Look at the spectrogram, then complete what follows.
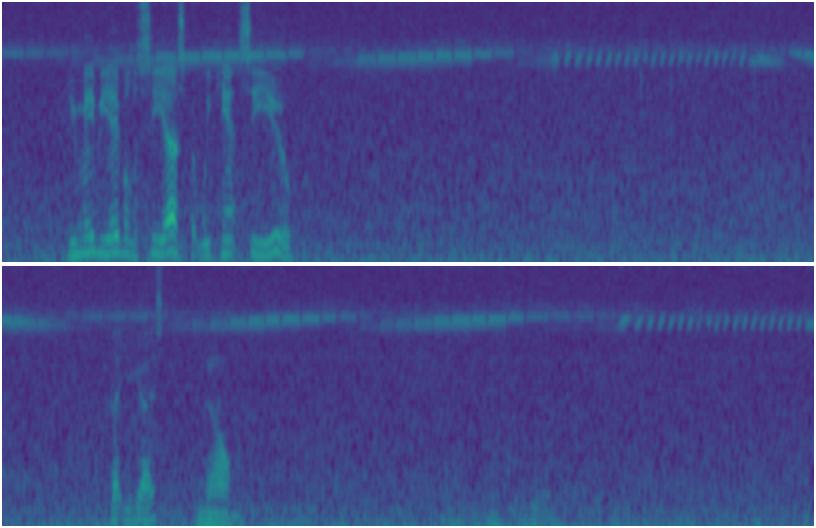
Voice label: evp; boot hill

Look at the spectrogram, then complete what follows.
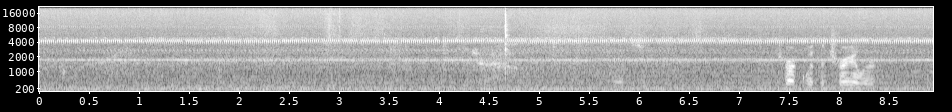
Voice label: evp; boot hill

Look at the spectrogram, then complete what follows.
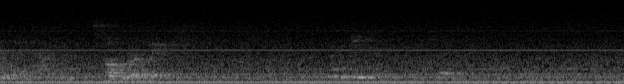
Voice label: another small voice

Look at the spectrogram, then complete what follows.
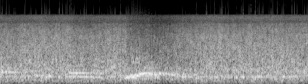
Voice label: evp; shelton hotel; ricks olympus

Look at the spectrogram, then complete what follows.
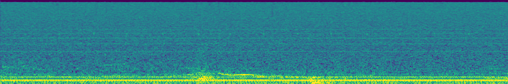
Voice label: basement voice

